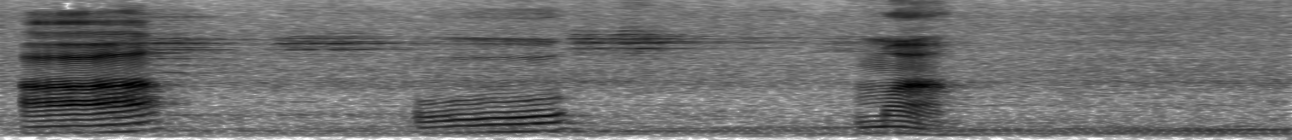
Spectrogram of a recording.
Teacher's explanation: जब हम आ कहते हैं तो पूरा मुंह खुलता है, होंठ बहुत दूर दूर चले गए। जब ऊ ऐसा करते हैं तो होंठ पास आ गए, और जब माँ बोलते हैं, माँ बोलते समय दोनों होंठ बंद हो गए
